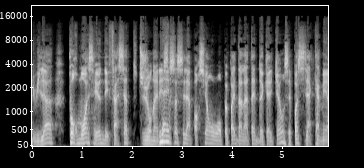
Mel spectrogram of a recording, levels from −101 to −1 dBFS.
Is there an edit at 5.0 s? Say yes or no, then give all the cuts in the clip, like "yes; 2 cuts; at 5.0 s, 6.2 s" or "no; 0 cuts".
no; 1 cut; at 2.7 s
